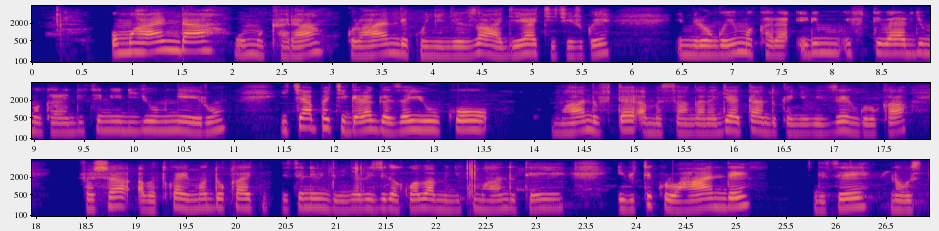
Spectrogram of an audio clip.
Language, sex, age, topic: Kinyarwanda, female, 18-24, government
